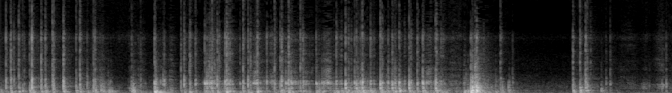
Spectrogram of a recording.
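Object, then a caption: Plastic index card box. Fingertips and nails tap quickly on an open, empty index card box with a clear plastic base and a white plastic lid, resting on a wooden desk, striking the base and the inside of the lid. Dense, rapid hollow plastic clicks and knocks run for about four seconds, with a louder knock near the end of the run. The tapping then thins out into a few quieter, scattered taps.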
